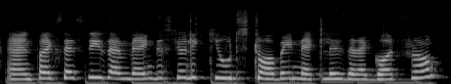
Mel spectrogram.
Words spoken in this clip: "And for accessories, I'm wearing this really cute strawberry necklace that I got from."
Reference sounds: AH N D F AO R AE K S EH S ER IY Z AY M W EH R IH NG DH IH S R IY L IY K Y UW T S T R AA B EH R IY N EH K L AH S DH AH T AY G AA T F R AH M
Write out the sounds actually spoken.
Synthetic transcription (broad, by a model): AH N D F AO R AE K S EH S ER IY Z AY M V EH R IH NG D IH S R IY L IY K Y UW T S T R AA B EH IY N EH K L AH S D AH T AY G AA T F R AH M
